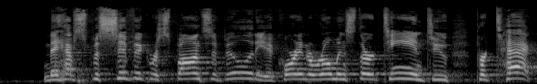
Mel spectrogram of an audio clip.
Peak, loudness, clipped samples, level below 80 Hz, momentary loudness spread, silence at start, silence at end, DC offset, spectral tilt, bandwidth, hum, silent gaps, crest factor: -6 dBFS; -26 LUFS; under 0.1%; -76 dBFS; 10 LU; 0.45 s; 0 s; under 0.1%; -1 dB/octave; 16.5 kHz; none; none; 22 dB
